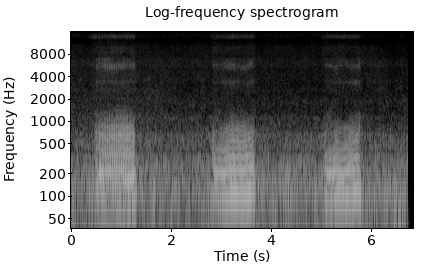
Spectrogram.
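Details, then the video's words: Black and brindle French Bulldog pup, ten weeks old, napping and snoring: three steady, grating snores about every two and a half seconds, low and nasal, with hushed inhalations in the gaps. "Frenchie Puppy Baby Sleeping and Snoring"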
